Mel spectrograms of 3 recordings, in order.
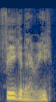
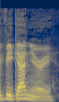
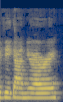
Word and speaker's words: Veganuary: and i'm going to struggle to say this veganerry month in january is that the correct pronunciation i'd say veganuary yeah i would say veganuary not veganery yeah i know it's not right but i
